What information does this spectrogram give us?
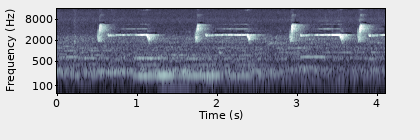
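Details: Scarlet-backed flowerpecker used as a lure bird, recorded 12/10/14: sharp high descending notes each followed by a thin steady whistle, repeating about every 1.2 seconds, over faint low background hum.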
